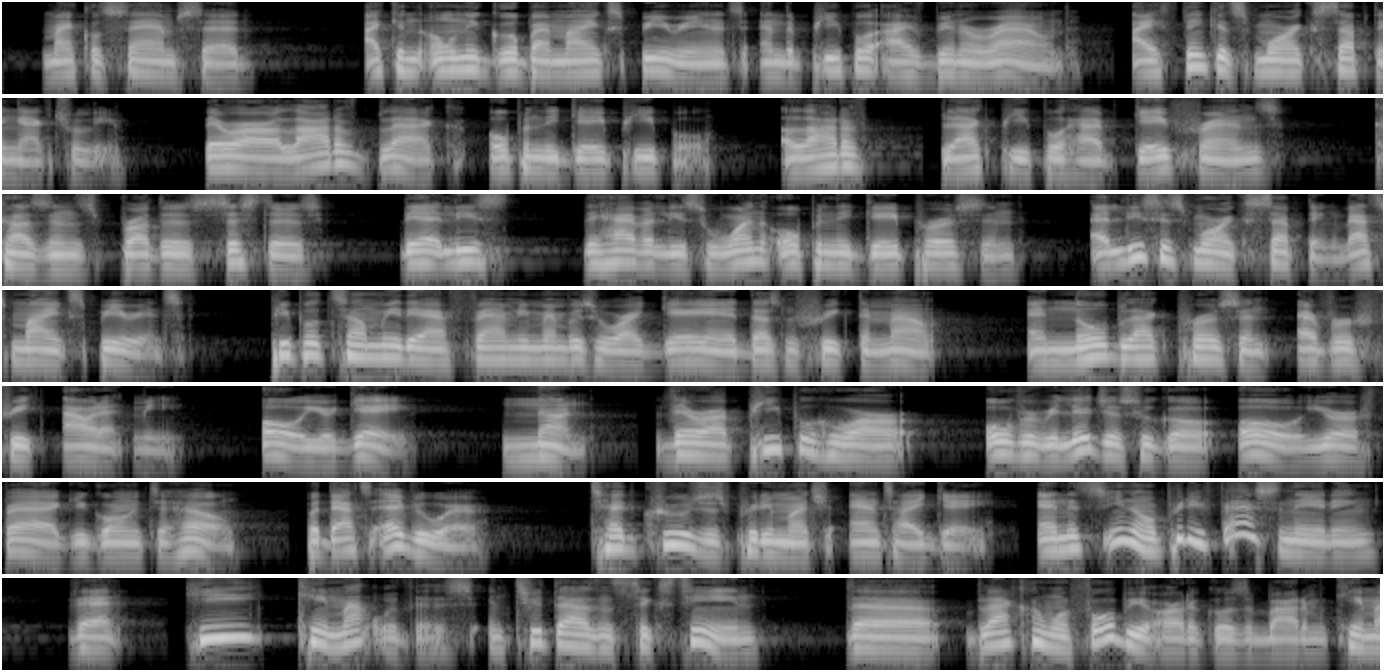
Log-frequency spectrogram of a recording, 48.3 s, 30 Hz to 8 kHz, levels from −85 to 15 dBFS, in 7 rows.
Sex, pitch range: male, 100-130 Hz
